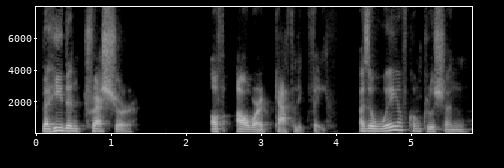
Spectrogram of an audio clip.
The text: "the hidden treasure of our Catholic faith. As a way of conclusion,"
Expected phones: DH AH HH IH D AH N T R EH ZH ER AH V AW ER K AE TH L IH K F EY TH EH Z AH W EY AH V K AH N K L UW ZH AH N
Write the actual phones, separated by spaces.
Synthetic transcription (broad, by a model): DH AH HH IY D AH N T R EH SH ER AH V AW ER K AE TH L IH K F EY TH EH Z AH W EY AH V K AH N K L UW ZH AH N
